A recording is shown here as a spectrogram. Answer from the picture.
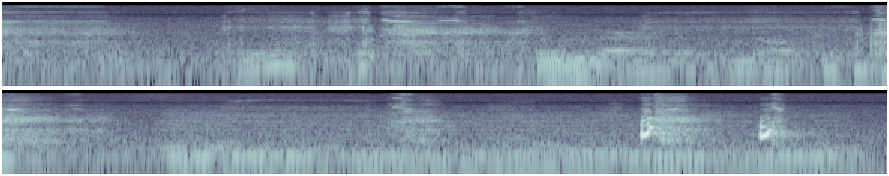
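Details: A small male Corgi, asleep and apparently dreaming, gives two short, high, squeaky yips over quiet background television chatter.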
